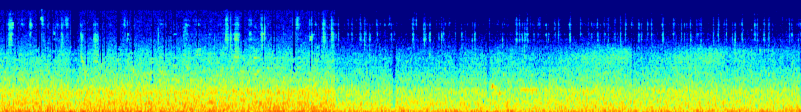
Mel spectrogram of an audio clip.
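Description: Steady in-cabin road and wind noise from a car cruising at motorway speed, picked up by a dashcam microphone and strongest in the low rumble. Muffled voices from the car radio sit underneath.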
